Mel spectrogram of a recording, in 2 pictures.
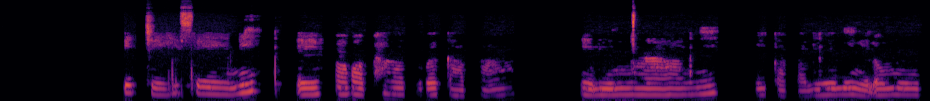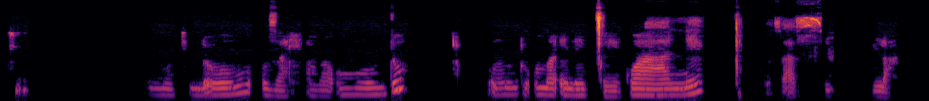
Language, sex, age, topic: North Ndebele, female, 25-35, health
